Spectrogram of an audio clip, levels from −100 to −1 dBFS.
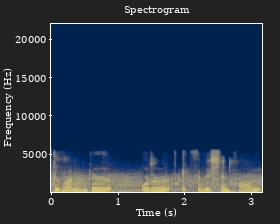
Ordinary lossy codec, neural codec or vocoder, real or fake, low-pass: none; codec, 16 kHz, 4 kbps, X-Codec, HuBERT features, trained on balanced general audio; fake; 5.4 kHz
